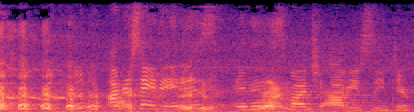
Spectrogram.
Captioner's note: laughing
